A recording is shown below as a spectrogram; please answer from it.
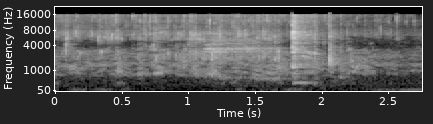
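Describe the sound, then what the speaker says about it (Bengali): Water added to an omelette curry made with chicken eggs in a cooking pan, a soft trickling and splashing wash of liquid with a couple of brief clinks near the end, fairly quiet and without talk. "এরপর আমি এখানে জল অ্যাড করে দেব।"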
